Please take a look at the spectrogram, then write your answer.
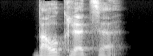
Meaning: nominative/accusative/genitive plural of Bauklotz
- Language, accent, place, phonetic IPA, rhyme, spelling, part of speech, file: German, Germany, Berlin, [ˈbaʊ̯ˌklœt͡sə], -aʊ̯klœt͡sə, Bauklötze, noun, De-Bauklötze.ogg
